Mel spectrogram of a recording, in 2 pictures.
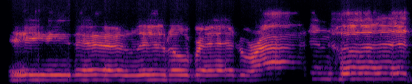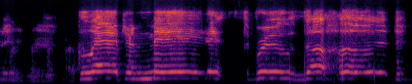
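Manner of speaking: slow, sly predator voice; wolf's gloating thoughts. Acted. Wolf thinking about Red, slow sly gloating. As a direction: savour each word like a hungry wolf.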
